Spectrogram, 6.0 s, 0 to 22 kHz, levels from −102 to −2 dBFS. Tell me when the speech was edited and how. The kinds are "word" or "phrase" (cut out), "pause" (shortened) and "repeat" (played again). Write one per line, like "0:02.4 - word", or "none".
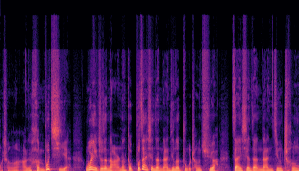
none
